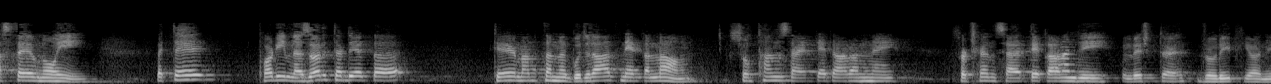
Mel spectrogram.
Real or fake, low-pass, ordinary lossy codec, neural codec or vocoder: fake; 7.2 kHz; MP3, 32 kbps; codec, 16 kHz, 0.5 kbps, X-Codec, HuBERT features, trained on general audio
